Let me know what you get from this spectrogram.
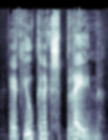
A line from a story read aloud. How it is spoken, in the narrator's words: he began rather stiffly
